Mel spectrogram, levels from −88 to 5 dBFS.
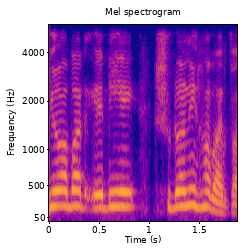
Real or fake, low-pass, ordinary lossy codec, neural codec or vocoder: fake; 5.4 kHz; Opus, 32 kbps; codec, 24 kHz, 6 kbps, HILCodec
